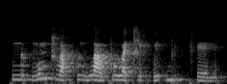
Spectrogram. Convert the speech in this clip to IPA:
nɯ˨˩k̚mo˥˩mt͡ɕu˩˦a̯kʰɯ˩˦ŋ wa˩˦wklu˨˩a̯ t͡ɕe˨˩k̚li˥˩t̚ bi˨˩t̚kʰe˨˩n

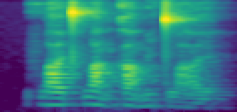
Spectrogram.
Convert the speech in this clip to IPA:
fwa˦ɪ̯t̪ʰwa˥˨nkä˥˨mi˦ t̪wa˨˩ɪ̯

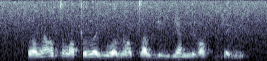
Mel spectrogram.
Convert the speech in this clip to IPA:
olˠa dˤəlˠətˤə ɭyn lˠulˠɭulˠdˤylˠ ʎynʎanə ɭotˤ bʲən

